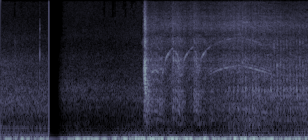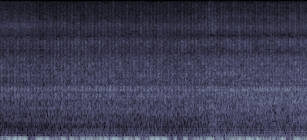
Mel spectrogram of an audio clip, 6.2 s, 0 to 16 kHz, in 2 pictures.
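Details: 2012 Kubota M8560 85HP 4WD cab tractor with front loader, only 381 hours: diesel catches after a short crank and settles into a steady, even low idle with no knocks or misses; normal, healthy start and idle.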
